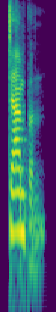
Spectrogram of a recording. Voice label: "tampon", Indian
